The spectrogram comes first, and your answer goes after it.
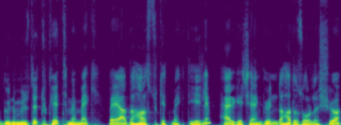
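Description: On a very clean recording with a silent background, an ordinary speaking voice carries lively intonation at a moderate pace. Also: man. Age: 40s. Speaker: podcast host, money advisor. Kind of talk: solo monologue.

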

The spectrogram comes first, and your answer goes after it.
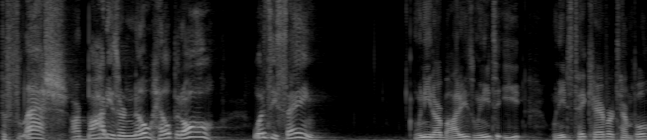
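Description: A man's pitch swings very widely, and he takes long, frequent pauses. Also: fairly high pitch for a man, moderate pace. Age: 40s. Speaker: pastor. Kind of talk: sermon.

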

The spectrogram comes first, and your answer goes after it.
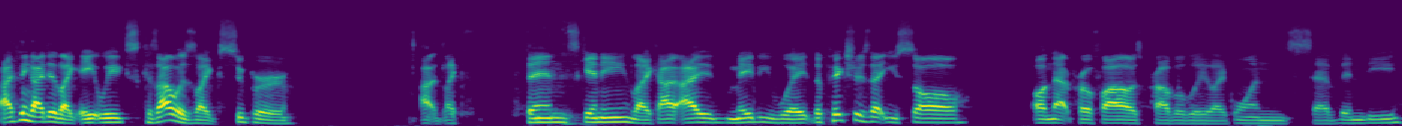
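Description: Speaking at a moderate pace, a man uses an ordinary speaking voice at a medium pitch. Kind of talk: casual chat. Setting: video call.

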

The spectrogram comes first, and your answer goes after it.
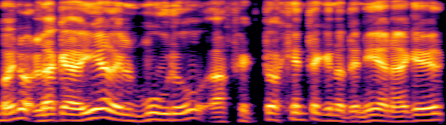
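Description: In a Chilean accent, a man with a fairly high pitch talks at a fairly quick pace over a quiet background, his pitch varying an ordinary amount. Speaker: radio host. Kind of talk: radio interview.

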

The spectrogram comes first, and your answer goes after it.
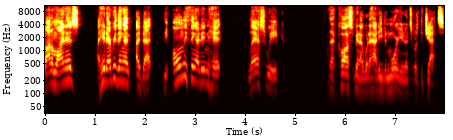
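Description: A man with a New York accent at a fairly quick pace and fairly high pitch, bright, sharp tone, very wide pitch swings, dry, close sound with no echo, and a quiet background. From Long Island, New York. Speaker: sports betting podcast co-host. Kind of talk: casual chat. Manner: animated.

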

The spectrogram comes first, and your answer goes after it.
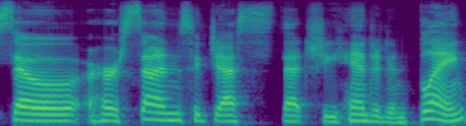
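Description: In a very clean recording with a silent background, a woman uses a normal speaking voice at medium pitch with ordinary pitch variation. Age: 40s. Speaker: author and book influencer. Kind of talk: interview.

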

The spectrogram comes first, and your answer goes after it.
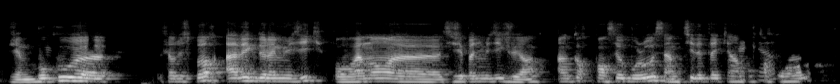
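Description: A man speaks at a medium pitch and a fairly quick pace. His intonation is fairly even. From France, Lyon. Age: 30s. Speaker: entrepreneur. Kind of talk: interview. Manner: hesitant, many fillers.

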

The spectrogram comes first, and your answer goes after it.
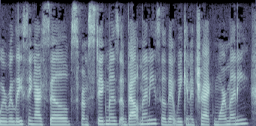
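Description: Here is a woman with an unremarkable speaking voice, at a medium pitch and moderate pace. The recording is very clean, with a silent background. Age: 20s. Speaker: podcast host and yoga teacher. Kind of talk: solo podcast monologue. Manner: casual, conversational.

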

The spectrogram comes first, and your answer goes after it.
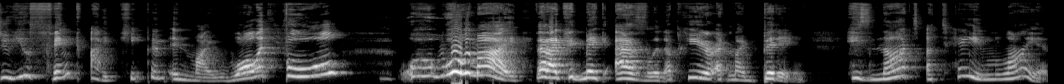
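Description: A woman uses a put-on character voice, high in pitch with big pitch swings. She speaks at a slow pace.

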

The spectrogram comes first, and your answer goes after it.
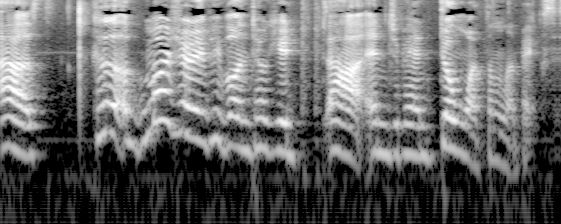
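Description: The woman talks fairly quickly, and noticeable background noise can be heard. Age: 20s. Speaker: podcast co-host. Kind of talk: casual chat.

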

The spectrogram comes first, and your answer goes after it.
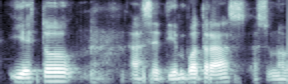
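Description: In a quiet background, a man speaks at a very slow pace with ordinary pitch variation. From Chaco, Argentina (Villa Ángela). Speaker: industrial technician, community water project worker. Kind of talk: interview. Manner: halting.

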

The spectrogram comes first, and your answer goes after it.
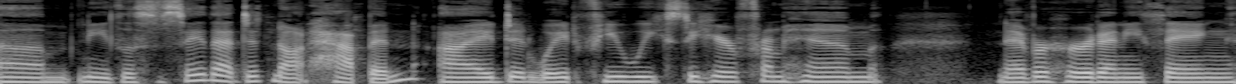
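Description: A plain, everyday voice with an American accent moves at a moderate pace. The sound is dry and close with no echo, on a very clean recording with a silent background. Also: woman. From US Pacific Northwest, Washington State. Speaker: esthetician and podcast host. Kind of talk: solo podcast monologue.

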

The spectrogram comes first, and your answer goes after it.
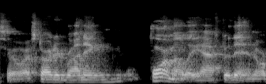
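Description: Someone speaks in an American accent at a moderate pace. The room echo is audible. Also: man. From US South, Savannah, Georgia. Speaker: runner. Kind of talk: casual interview.

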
